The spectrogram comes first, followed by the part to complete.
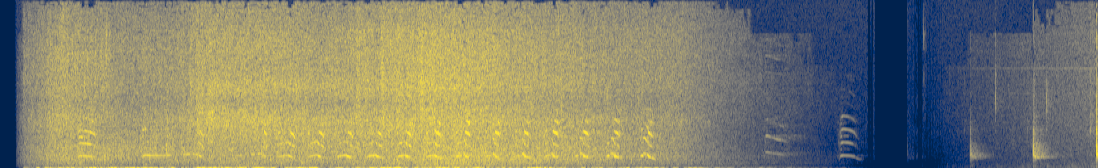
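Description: A bird calling in a quick series, about three short rising-and-falling calls a second, over a loud rushing noise with a deep rumble; the calls thin out and everything fades away about eight seconds in.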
